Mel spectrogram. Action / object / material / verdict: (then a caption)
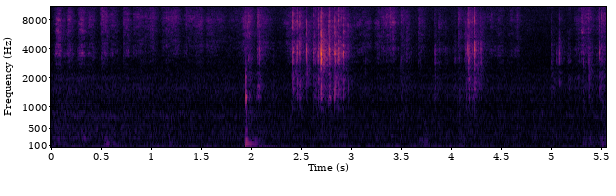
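scrape / mechanical keyboard with plastic keycaps / plastic / none. A gloved hand works a cotton swab between the plastic keycaps of a backlit Roccat mechanical keyboard with a metal plate. Quiet scratching and clicking of the switches come with one sharp click and bursts of bright, brushy scraping, all over a low, steady background rumble.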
